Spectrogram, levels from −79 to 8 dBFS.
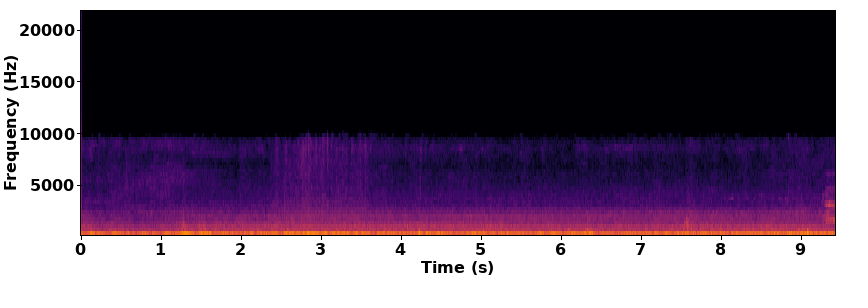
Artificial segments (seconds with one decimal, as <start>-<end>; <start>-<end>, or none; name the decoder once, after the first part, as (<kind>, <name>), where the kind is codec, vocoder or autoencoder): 7.0-8.2 (vocoder, BigVGAN v2)

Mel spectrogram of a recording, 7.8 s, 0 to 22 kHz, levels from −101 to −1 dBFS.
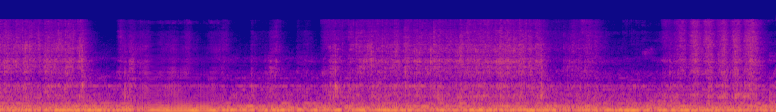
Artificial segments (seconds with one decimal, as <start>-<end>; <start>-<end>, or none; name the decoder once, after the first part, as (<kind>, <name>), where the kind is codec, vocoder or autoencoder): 1.4-2.2 (vocoder, WaveNeXt)

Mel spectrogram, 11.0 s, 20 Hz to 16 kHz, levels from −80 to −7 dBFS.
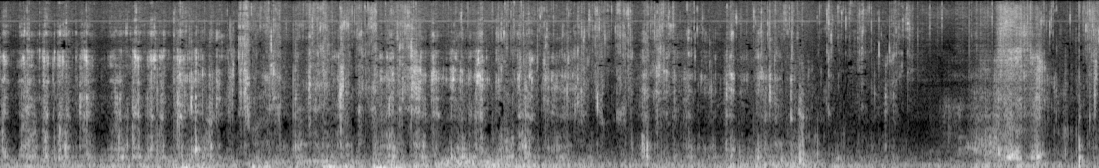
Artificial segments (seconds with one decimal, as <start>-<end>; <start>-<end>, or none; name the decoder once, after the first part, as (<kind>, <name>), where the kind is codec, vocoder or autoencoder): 9.1-10.4 (codec, SNAC)

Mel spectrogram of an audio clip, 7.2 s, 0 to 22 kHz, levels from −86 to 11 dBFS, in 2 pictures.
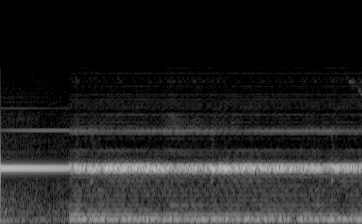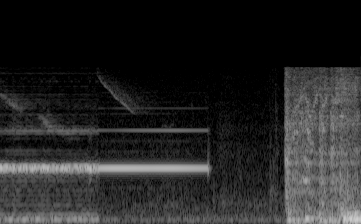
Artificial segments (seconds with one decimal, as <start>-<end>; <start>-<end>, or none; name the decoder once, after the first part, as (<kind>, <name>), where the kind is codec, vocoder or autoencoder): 0.7-4.6 (vocoder, HiFi-GAN)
